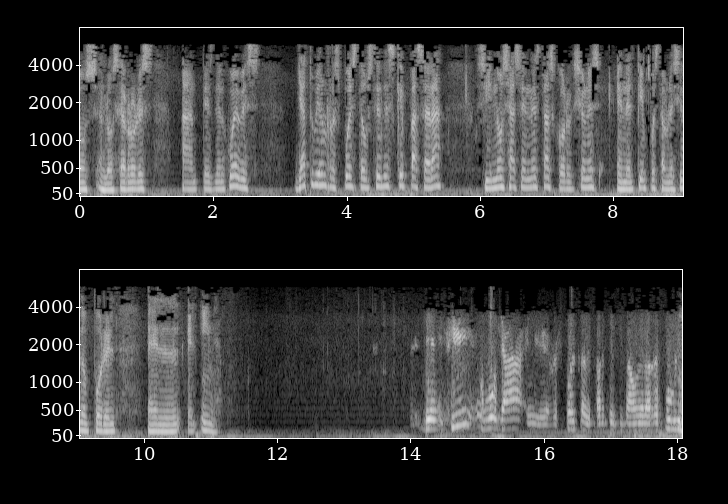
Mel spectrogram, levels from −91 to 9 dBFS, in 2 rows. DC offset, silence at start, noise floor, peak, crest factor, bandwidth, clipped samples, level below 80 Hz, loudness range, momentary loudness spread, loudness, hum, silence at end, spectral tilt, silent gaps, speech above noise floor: under 0.1%; 0 s; -49 dBFS; 0 dBFS; 16 dB; 6.2 kHz; under 0.1%; -38 dBFS; 5 LU; 10 LU; -16 LUFS; none; 0 s; -5.5 dB/octave; none; 33 dB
